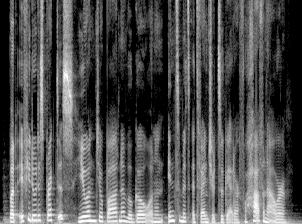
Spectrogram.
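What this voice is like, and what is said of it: Dutch accent. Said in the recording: “my Dutch accent”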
